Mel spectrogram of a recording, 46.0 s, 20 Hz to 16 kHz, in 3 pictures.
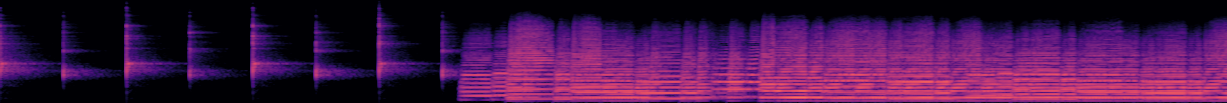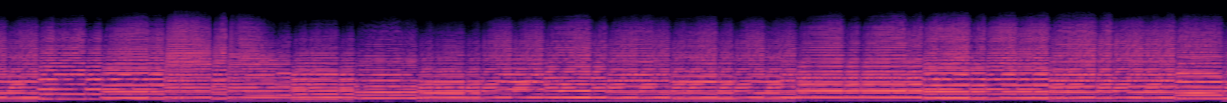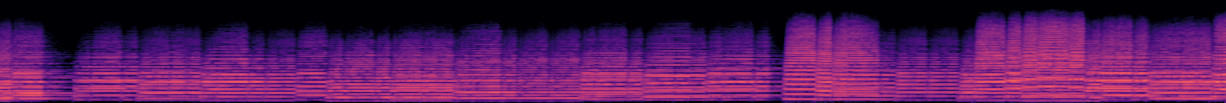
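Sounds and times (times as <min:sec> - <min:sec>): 
trombone trio: 0:05.8 - 0:45.9.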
